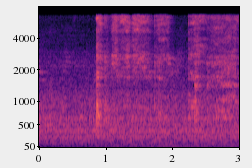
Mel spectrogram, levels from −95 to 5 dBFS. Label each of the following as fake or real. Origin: fake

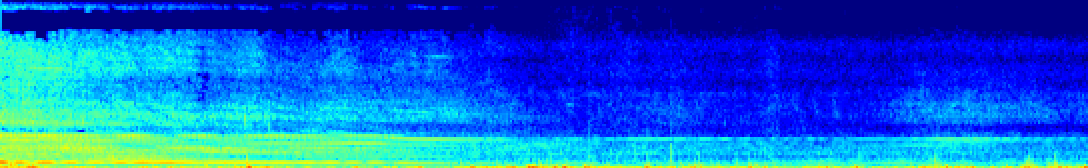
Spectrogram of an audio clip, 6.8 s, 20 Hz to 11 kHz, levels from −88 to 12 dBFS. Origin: real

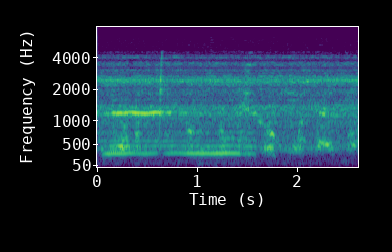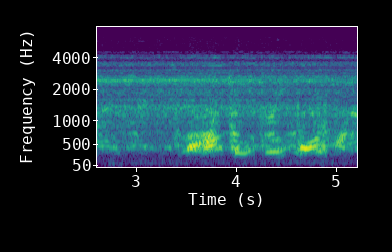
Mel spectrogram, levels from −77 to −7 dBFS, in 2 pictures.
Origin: real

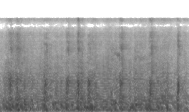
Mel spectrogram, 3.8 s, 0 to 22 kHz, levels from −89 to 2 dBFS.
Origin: fake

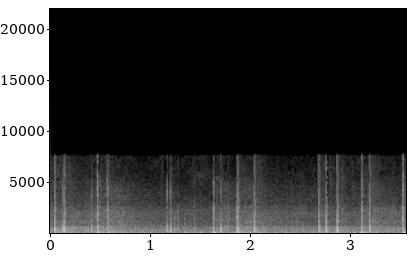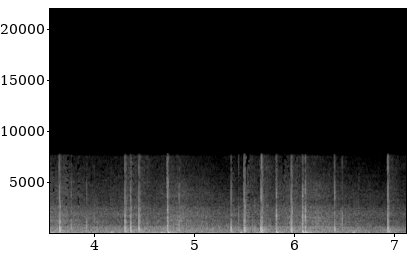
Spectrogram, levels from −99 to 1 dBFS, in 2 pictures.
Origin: fake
